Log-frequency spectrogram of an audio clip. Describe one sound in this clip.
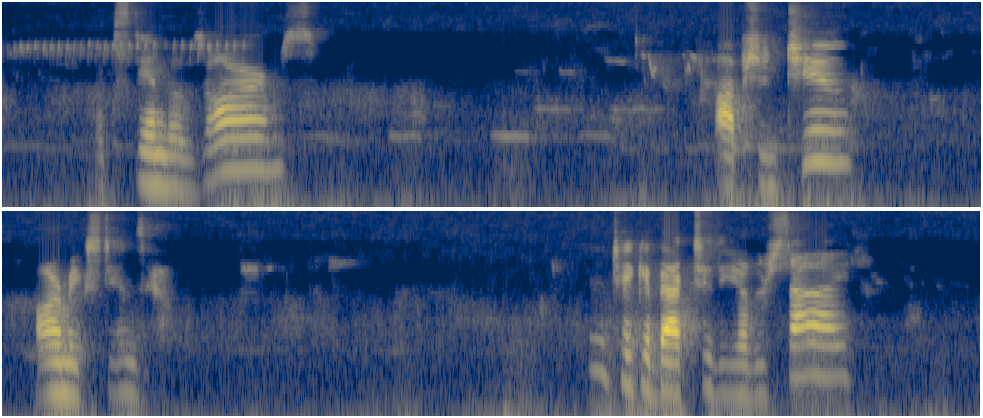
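A young woman speaks calmly in short phrases, close by.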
